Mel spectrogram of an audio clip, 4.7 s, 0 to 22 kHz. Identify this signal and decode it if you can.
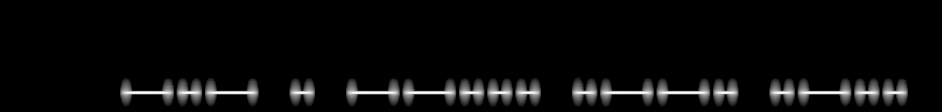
Morse code, heard as a keyed tone, about 17 wpm, 700 Hz. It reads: KE7PL
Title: USA Call Signs - 5 Characters - Repeated 2x - 17wpm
